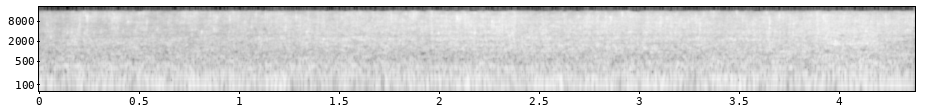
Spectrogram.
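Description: Jalebi batter frying in hot oil in a small non-stick pan: a steady sizzle.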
